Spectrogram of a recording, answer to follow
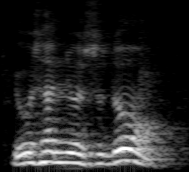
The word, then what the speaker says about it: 요산요수: 그런데 읽기는 음악이라는 악자로 읽지 않고 즐길 요라고 읽는다. 이거 한자가 이제 뭐 시험에 자주 나오잖아요. 옛날에는 뭐 한자 시험을 많이 봤는데 지금은 여기는 악자라고 하면 틀리고 요라고 해야 된다. 악자나 낙자로 읽어서는 안 된다.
